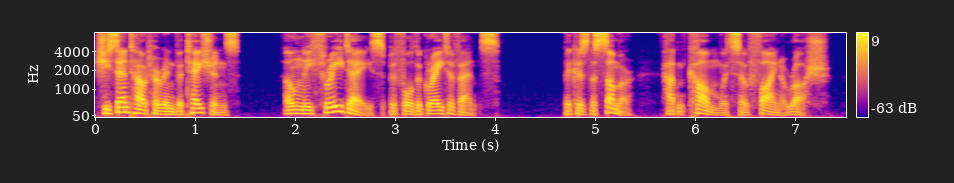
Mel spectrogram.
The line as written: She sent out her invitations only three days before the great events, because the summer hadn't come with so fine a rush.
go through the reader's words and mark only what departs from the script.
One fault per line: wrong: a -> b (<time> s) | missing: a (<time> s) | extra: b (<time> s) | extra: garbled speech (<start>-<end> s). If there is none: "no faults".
no faults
